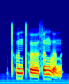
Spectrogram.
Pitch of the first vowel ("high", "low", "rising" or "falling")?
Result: high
